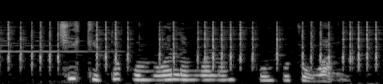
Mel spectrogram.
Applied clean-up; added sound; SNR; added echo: classical method Wiener filter.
